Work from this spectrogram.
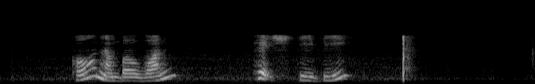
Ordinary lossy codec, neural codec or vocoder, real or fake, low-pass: AAC, 16 kbps; none; real; 7.2 kHz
